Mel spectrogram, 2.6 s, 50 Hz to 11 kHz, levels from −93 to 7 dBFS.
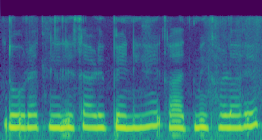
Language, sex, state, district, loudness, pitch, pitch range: Hindi, female, Madhya Pradesh, Bhopal, -12 LUFS, 265 Hz, 265-275 Hz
